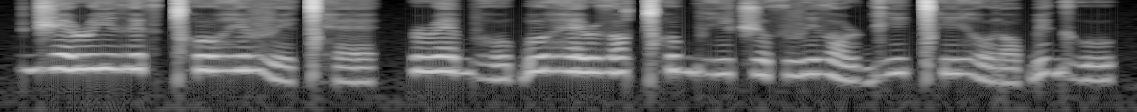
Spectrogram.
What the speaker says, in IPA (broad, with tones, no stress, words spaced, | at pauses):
d͡ʒɛ˥ɹi˥ ðɪ˥θǀʰo˥ɦɪ˥ ve˩ǀʰɛ˩ | ɹɛ˦bʱo˩ɓʊ˥ ɦɛ˦ɹðɔ˦ǀʰʊ˥ bʱi˥t͡ʃo˦θvi˥ðɔ˩ɹ ɡʱi˥ ǀʰi˦ɦo˩ɾɔ˨ ɓɪ˥ɡʱu˨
